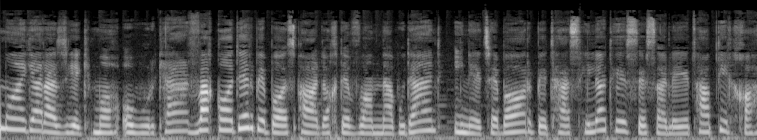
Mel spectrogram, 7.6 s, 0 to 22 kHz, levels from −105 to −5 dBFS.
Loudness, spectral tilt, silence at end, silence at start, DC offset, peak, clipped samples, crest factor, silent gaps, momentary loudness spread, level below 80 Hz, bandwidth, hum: -28 LUFS; -4 dB/octave; 0 s; 0 s; under 0.1%; -6 dBFS; under 0.1%; 22 dB; none; 8 LU; -50 dBFS; 15.5 kHz; none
